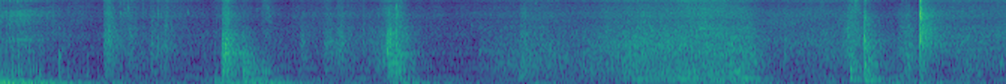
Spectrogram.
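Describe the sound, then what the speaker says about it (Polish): A door being closed inside a London flat, with a few soft thuds and knocks spread across several seconds, close by in a quiet room. "Teraz zamkniemy sobie drzwi."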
